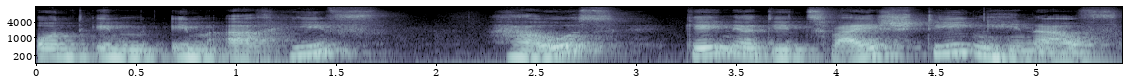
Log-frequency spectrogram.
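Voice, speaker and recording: A woman with fairly low pitch and lively intonation talks at a very slow pace, her loudness very even. Noticeable background noise and audible room echo fill the recording. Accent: Tyrolean. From Innsbruck, Tyrol, Austria. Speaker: elderly eyewitness recounting local history. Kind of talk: oral history interview. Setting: at her home.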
